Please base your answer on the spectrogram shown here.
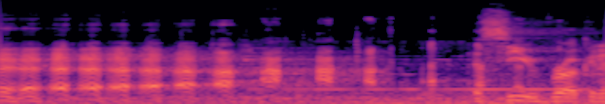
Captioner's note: laughing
